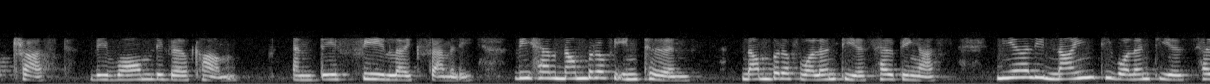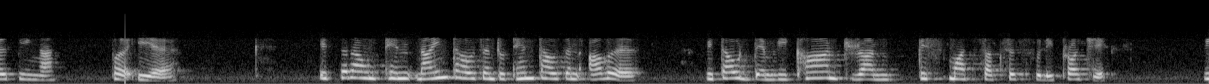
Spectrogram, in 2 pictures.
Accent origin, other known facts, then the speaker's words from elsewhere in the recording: Sri Lanka; now in New Zealand; I'm originally from Sri Lanka.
